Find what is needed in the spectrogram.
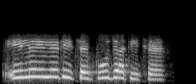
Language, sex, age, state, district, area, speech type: Tamil, female, 18-30, Tamil Nadu, Kanchipuram, urban, conversation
